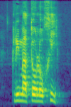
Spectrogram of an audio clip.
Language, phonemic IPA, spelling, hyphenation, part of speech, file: Dutch, /ˌkli.maː.toː.loːˈɣi/, klimatologie, kli‧ma‧to‧lo‧gie, noun, Nl-klimatologie.ogg
- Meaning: climatology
